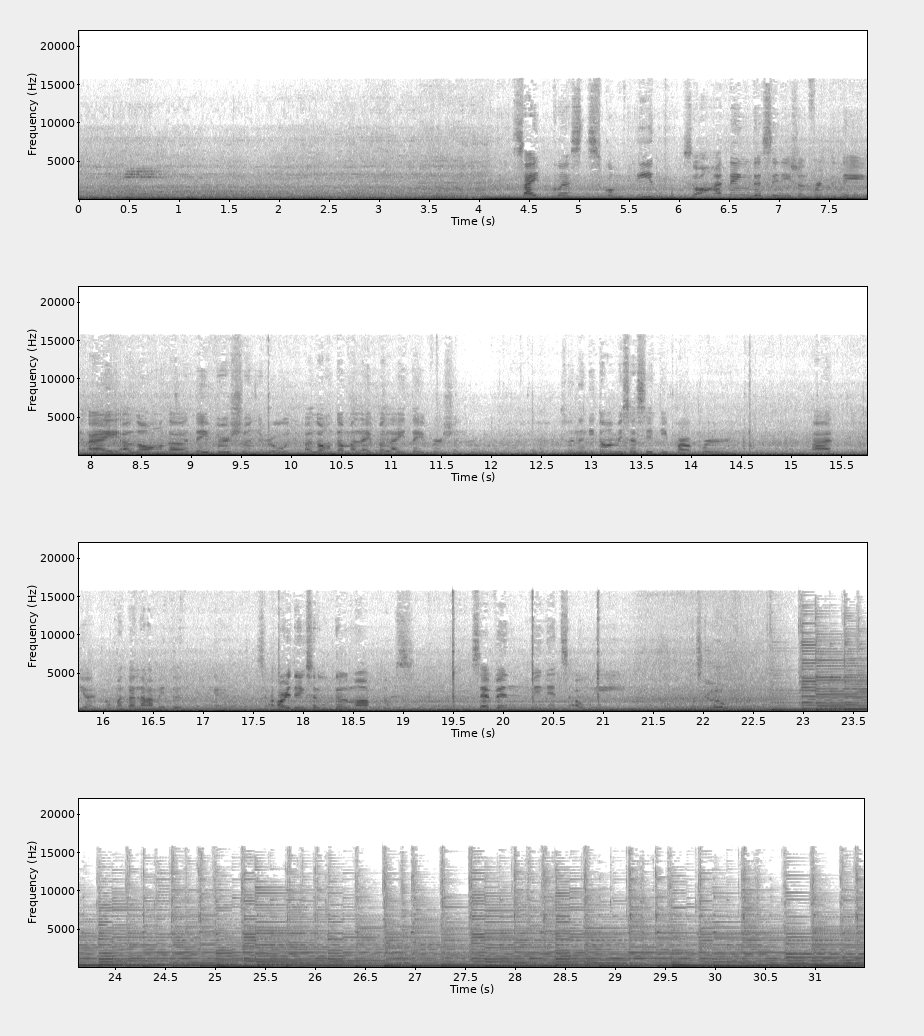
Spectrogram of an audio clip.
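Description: Steady low rumble of a Mitsubishi Delica Star Wagon camper van on the move, heard from inside the cabin, with voices talking over it. About two-thirds of the way through, the road noise cuts out and strummed acoustic guitar music takes over.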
